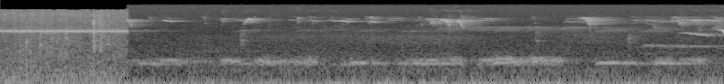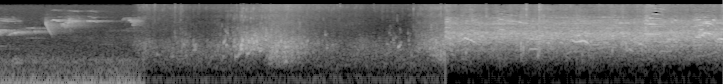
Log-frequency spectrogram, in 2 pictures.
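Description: A steady high trill fades out in the first two seconds. Birds then chirp for several seconds with short calls that rise and fall in pitch. After a quieter stretch, a dense chorus of a large flock of birds calling starts about fifteen seconds in.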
